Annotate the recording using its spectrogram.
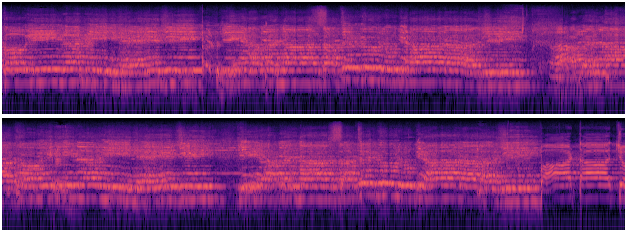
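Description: A voice chanting verses of a devotional hymn to a slow melody in long held phrases, pausing briefly for breath about every four to five seconds, over a steady low drone.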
